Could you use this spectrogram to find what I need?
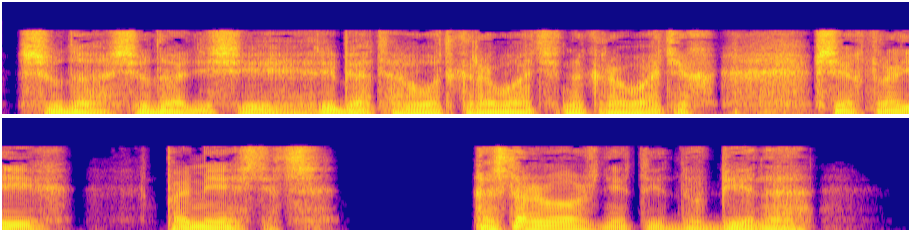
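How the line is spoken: Hissing. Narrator (Russian): Зашипел он на солдата

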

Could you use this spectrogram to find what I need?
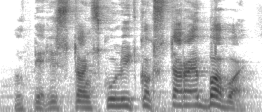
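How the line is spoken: Snapped. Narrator (Russian): огрызнулся Люц

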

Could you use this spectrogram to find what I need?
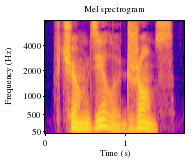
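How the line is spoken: Dry inquiry. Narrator (Russian): сухо осведомился достопочтенный

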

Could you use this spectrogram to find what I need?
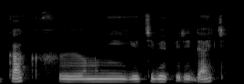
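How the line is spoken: Quiet question. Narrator (Russian): тихо спросил Ренат

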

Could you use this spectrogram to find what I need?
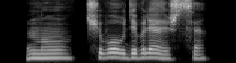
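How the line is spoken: Tired tone. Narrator (Russian): усталым тоном сказал вдруг Лиран Ларинен

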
